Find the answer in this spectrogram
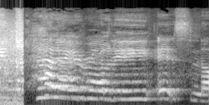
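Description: Intro music cuts off suddenly just after the start, and a girl's voice follows, singing out long drawn-out notes that slide up and down in pitch.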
